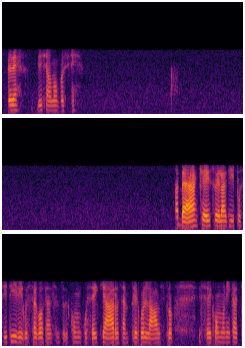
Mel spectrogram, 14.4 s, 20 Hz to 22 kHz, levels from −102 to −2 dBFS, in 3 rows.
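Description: Speech, passed through a GSM full-rate codec for its whole length. The voice sounds buzzy and gravelly, with nothing above 3.8 kHz. Its narrow 250 Hz to 3.7 kHz band fits a 13 kbps phone channel.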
